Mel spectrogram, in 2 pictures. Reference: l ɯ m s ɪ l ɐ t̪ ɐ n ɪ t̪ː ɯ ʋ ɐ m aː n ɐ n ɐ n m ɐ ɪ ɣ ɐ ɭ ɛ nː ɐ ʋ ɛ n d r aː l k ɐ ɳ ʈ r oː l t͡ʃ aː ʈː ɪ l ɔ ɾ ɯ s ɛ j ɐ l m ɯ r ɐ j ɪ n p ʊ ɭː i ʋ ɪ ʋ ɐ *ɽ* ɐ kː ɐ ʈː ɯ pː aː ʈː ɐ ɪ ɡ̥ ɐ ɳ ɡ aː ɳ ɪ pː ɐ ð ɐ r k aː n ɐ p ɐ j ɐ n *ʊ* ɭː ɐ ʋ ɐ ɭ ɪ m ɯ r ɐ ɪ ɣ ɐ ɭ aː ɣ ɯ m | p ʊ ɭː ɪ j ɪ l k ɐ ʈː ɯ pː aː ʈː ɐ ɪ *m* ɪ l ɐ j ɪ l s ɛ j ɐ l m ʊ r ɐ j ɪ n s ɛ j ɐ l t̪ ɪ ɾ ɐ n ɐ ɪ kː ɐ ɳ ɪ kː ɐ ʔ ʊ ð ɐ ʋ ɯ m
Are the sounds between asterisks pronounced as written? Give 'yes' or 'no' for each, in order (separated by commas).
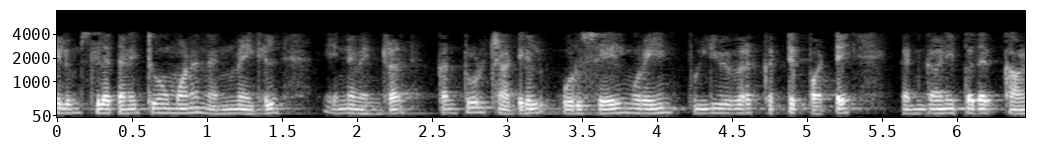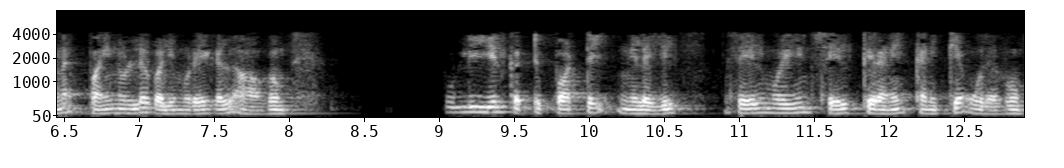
no, no, no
